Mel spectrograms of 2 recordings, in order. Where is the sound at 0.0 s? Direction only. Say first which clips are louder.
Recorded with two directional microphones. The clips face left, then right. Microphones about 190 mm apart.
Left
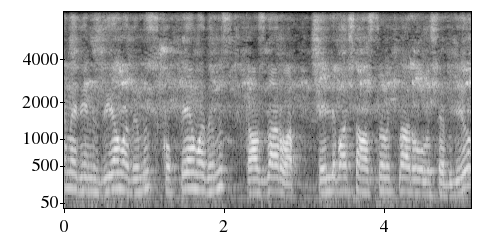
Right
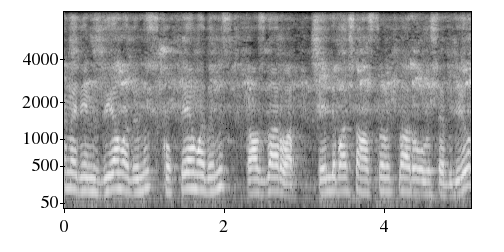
Right 5 dB; 20° right (ahead or behind).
